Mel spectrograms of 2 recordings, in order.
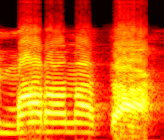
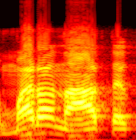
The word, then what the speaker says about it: Maranata: para o seu bem e Maranata como dizemos nosso católicos ou Maranata como dizem nossos irmãos separados os evangélicos ou protestantes não importa a pronúncia somos todos irmãos e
